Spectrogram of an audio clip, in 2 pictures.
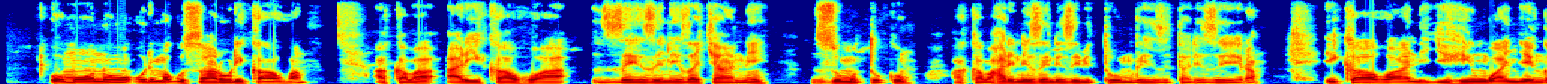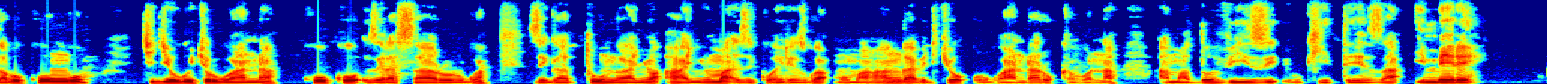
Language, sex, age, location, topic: Kinyarwanda, female, 25-35, Nyagatare, agriculture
